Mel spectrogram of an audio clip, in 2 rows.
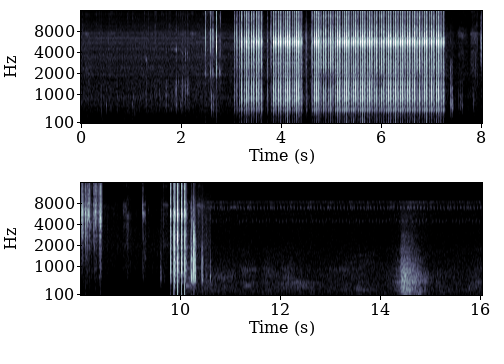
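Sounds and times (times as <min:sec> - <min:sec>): hammer tapping on metal pin: 0:02.6 - 0:07.4, 0:09.8 - 0:10.5.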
